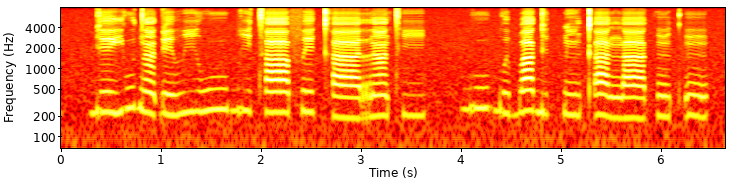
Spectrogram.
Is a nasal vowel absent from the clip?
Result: no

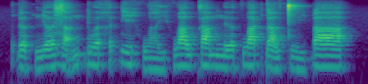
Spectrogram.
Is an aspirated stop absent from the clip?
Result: yes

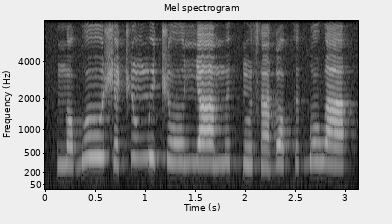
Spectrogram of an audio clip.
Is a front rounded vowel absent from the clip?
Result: yes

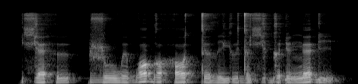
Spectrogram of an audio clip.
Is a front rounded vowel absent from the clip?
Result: yes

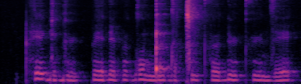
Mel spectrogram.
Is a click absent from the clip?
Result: no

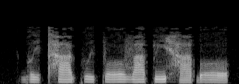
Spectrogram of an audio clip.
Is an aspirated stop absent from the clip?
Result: no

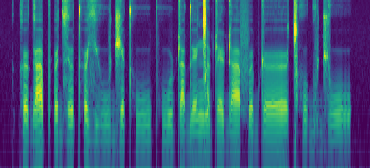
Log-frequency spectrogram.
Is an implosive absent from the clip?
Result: yes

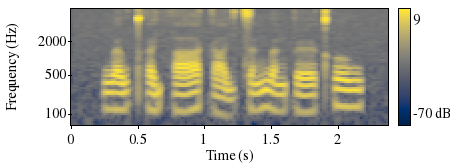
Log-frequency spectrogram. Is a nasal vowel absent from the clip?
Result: yes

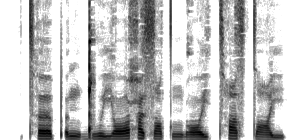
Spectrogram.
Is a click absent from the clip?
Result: no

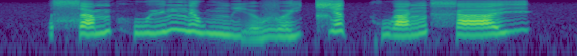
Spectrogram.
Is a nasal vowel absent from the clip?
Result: yes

